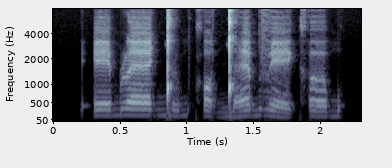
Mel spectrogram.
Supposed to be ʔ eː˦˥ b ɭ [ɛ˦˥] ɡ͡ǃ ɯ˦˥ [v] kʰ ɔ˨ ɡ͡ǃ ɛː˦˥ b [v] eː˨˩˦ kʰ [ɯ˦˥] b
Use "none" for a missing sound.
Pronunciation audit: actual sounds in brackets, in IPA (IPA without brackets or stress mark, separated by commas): ɛː˦˥, b, v, ɤ˦˥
